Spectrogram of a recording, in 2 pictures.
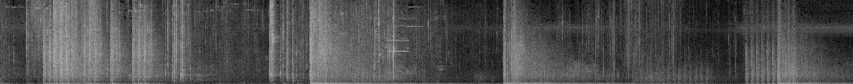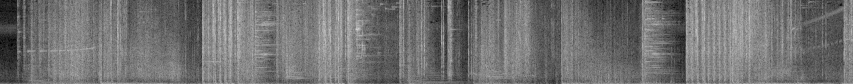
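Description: Gunfire in a mobile shooter game rings out in repeated sharp bursts and volleys, loud and close, with short gaps between clusters of shots and a few quieter stretches.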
